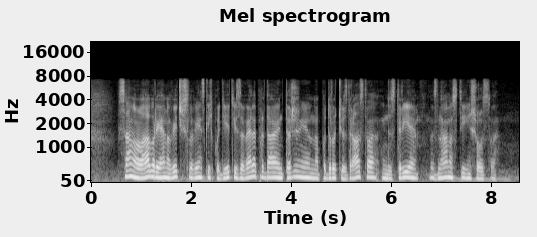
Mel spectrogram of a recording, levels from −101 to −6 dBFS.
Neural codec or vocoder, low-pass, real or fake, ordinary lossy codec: codec, 44.1 kHz, 7.8 kbps, Pupu-Codec; 7.2 kHz; fake; none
